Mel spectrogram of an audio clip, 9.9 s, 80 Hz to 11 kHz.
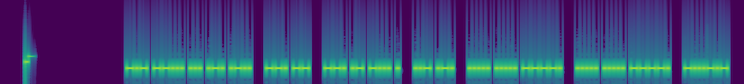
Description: Morse code, heard as a keyed tone, about 40 wpm, 700 Hz. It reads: K7SRL GM GABE UR 559 559 <BK>
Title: SOTA QSO Practice 40wpm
